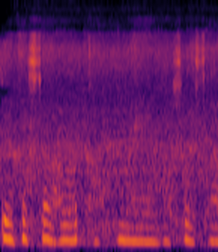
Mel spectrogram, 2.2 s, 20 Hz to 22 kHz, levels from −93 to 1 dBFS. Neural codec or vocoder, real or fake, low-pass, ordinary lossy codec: none; real; none; none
